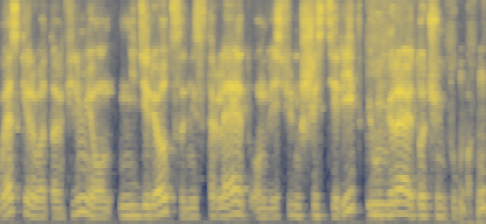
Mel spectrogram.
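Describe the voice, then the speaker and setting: Fairly quick speech from a man with a bright, sharp tone at a medium pitch. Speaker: gaming podcast co-host. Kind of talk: casual chat. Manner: animated.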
